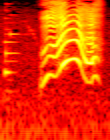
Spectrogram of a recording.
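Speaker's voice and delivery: sudden high startled "Ah!"; jumpy little cry of alarm; startled yelp. Acted. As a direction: caught off guard, yelp it. Startled by Baizhu's sudden call.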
